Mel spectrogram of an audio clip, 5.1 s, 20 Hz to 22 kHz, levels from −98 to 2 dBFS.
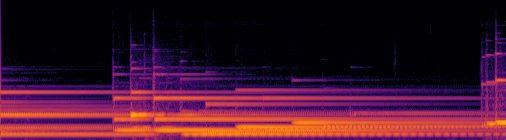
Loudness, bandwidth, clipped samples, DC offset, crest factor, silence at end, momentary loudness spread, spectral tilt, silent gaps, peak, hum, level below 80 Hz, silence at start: -27 LUFS; 4.9 kHz; under 0.1%; under 0.1%; 16 dB; 0 s; 11 LU; -9 dB/octave; none; -10 dBFS; none; -74 dBFS; 0 s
